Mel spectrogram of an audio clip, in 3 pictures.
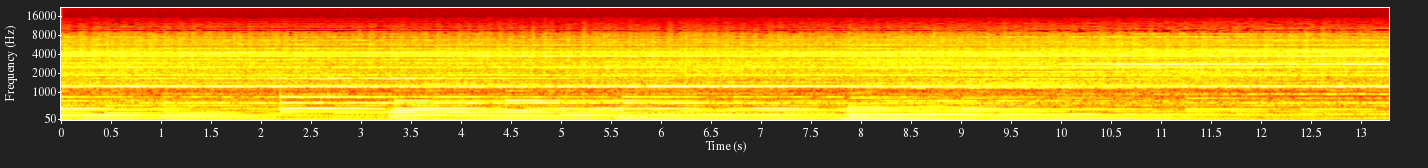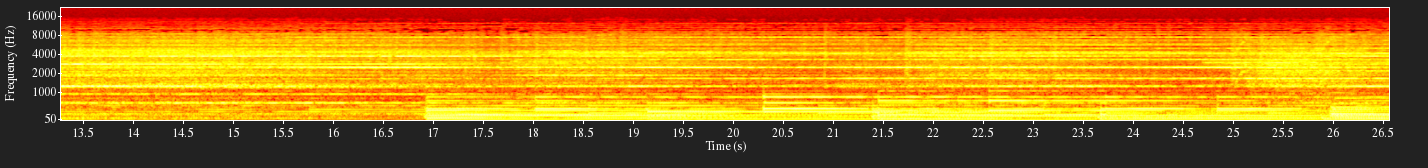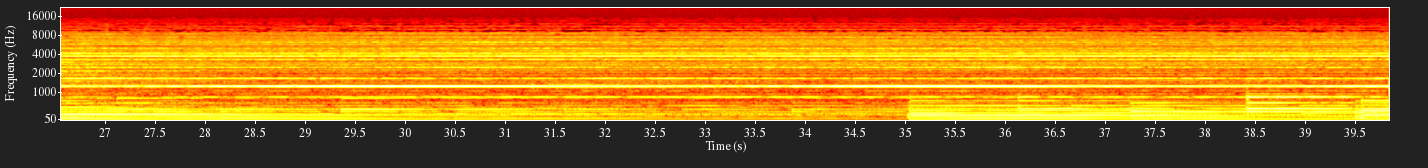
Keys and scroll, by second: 39.3 ctrl+g.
